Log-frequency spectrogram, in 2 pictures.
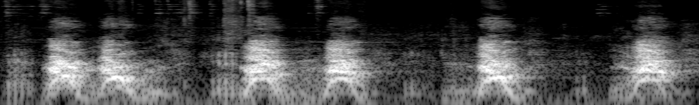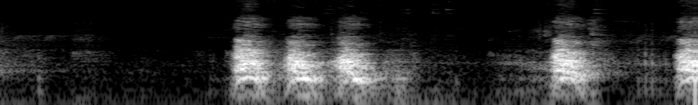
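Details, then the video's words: Rottweiler reacting to a remote-control car, barking in quick bursts of two or three deep, rough barks, with a silent gap of about two seconds before a fresh run of barks. "Rottweiler vs R/c car"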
